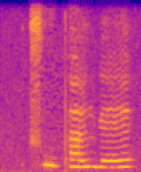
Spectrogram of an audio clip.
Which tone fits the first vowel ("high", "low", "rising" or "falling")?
falling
